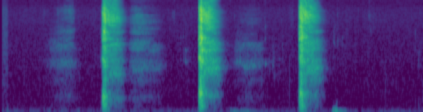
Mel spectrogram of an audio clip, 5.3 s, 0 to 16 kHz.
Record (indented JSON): {
  "three_cough_length": "5.3 s",
  "three_cough_amplitude": 7073,
  "three_cough_signal_mean_std_ratio": 0.23,
  "survey_phase": "beta (2021-08-13 to 2022-03-07)",
  "age": "18-44",
  "gender": "Female",
  "wearing_mask": "No",
  "symptom_none": true,
  "smoker_status": "Never smoked",
  "respiratory_condition_asthma": false,
  "respiratory_condition_other": false,
  "recruitment_source": "REACT",
  "submission_delay": "4 days",
  "covid_test_result": "Negative",
  "covid_test_method": "RT-qPCR"
}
